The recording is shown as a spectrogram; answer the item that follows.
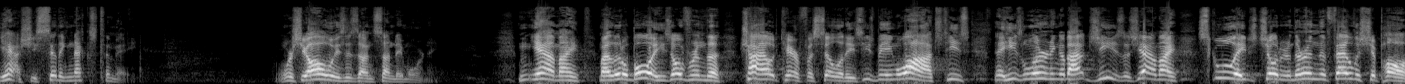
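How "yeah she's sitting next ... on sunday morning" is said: put-on, thoroughly sarcastic delivery. Addressing the congregation, voicing what sarcastic listeners might say: mock-sarcastic reply. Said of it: "some of you can get all sarcastic with me and say".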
